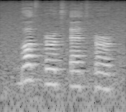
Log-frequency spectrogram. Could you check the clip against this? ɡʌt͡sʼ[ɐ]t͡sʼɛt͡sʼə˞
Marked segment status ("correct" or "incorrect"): incorrect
